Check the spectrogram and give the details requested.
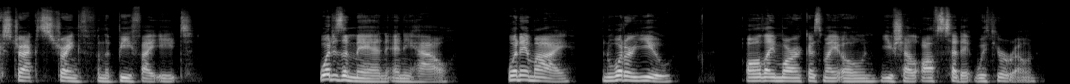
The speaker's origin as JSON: {"language": "English", "area": "Long Island", "region": "New York", "country": "United States", "tie": "born or raised there", "said": "I grew up on Long Island as well"}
